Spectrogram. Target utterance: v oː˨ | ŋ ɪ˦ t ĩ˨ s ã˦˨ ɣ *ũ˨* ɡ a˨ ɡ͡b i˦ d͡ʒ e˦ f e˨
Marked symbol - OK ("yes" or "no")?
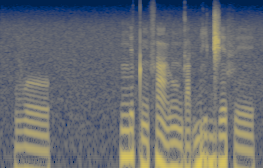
yes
